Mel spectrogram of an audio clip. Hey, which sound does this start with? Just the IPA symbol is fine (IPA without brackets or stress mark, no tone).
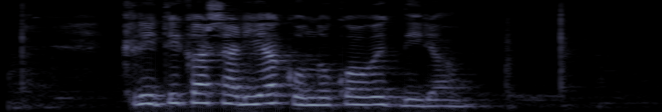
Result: k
